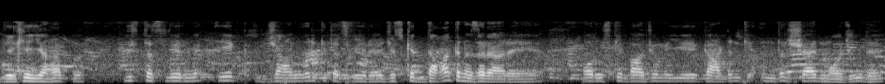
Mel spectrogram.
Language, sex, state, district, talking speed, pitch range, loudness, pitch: Hindi, male, Maharashtra, Mumbai Suburban, 190 wpm, 140-160 Hz, -17 LUFS, 150 Hz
